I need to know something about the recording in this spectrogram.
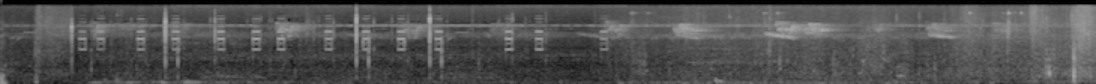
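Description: Handheld GPS unit giving a series of short electronic key beeps, about a dozen over the first six seconds, some with a light click of the buttons, as a location is being saved. After that, a few faint high scratchy sounds.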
